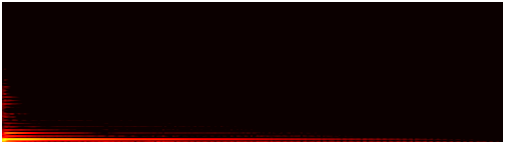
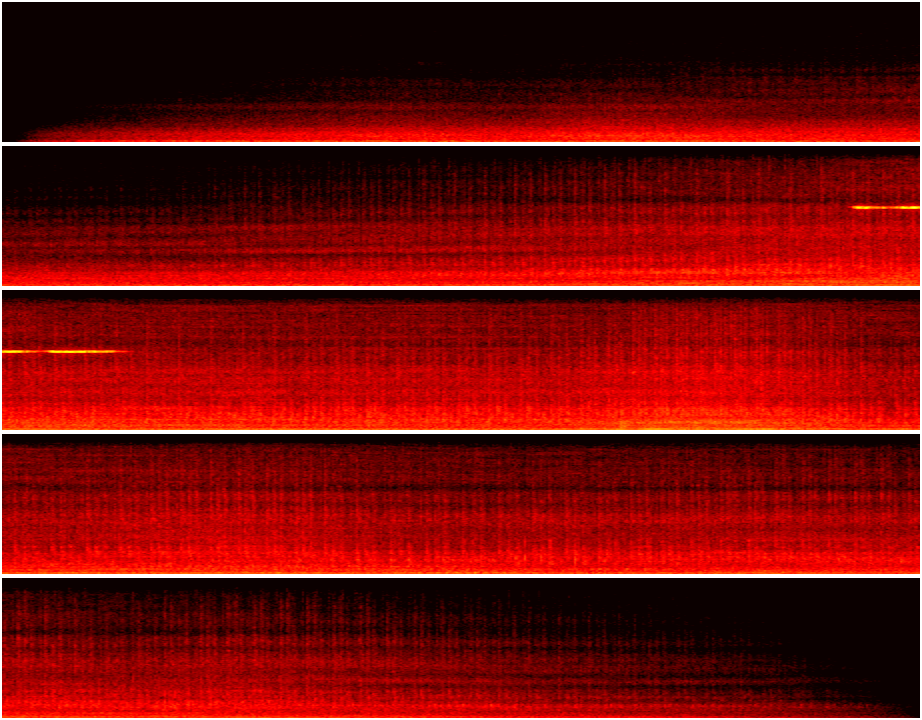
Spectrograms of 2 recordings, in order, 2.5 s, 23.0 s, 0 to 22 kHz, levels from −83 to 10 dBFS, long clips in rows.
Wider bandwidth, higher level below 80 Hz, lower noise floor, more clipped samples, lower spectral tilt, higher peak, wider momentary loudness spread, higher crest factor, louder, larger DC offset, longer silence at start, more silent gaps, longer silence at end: second, 2.6 kHz vs over 20 kHz; second, -62 dBFS vs -48 dBFS; first, -73 dBFS vs -63 dBFS; neither; first, -8 dB/octave vs -3.5 dB/octave; about the same, -8 dBFS vs -8 dBFS; first, 25 LU vs 17 LU; about the same, 24 dB vs 24 dB; about the same, -30 LUFS vs -28 LUFS; neither; second, 0 s vs 0.3 s; neither; first, 1.6 s vs 0.6 s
